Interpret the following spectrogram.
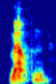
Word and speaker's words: Mountain: And you can tell I'm from Utah because I did not pronounce the T. Mountain.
